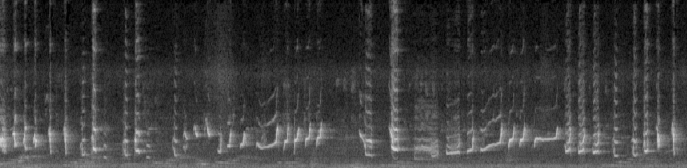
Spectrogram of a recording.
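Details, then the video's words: Long-tailed shrike in varied song meant to coax other shrikes into singing: rambling mix of sharp clicks, upslurred whistles and chattering phrases in a dense house-area setting. "SUAR BURUNG CENDET GACOR COCOK BUAT PANCINGAN CENDET BAHAN BIAR IKUT BUNYI"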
